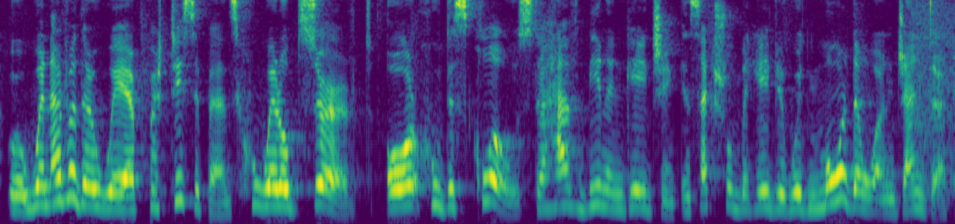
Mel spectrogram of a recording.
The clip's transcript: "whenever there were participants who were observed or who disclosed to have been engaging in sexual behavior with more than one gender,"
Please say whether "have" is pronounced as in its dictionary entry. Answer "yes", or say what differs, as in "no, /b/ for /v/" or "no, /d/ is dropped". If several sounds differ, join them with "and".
yes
